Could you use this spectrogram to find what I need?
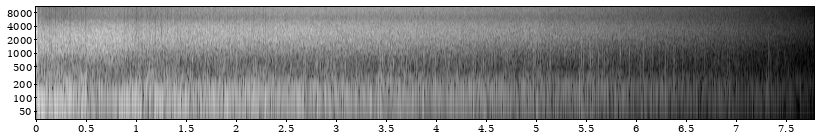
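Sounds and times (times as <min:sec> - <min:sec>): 
noise bomb burst: 0:00.0 - 0:03.8.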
